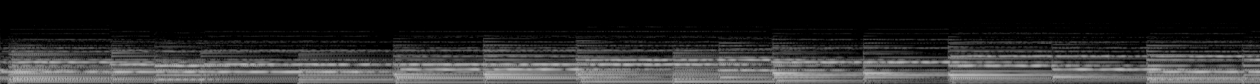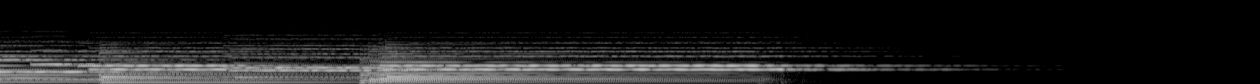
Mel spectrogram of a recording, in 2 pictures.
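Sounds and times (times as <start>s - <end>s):
hymn on organ flute stops: 0.0s - 7.8s, 8.5s - 20.4s.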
